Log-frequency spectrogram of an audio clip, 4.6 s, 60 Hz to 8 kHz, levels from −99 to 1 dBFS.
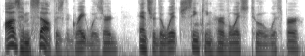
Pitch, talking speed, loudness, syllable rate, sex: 100 Hz, 195 wpm, -23 LUFS, 5.4 syllables/s, male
